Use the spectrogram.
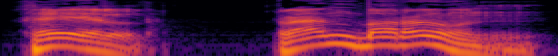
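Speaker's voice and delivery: high, slow ringing salute; a soldiers' cheer, drawn out and high; thundering legions. A narrator's reading. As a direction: hail the new emperor like a whole legion. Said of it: "the legions thundered".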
